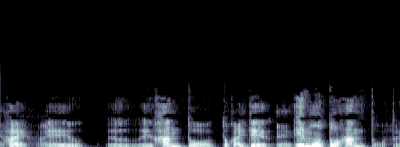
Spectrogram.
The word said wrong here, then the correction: 江友半島: と読みますと。 – 江は読みますね。江本がちょっと読めやすい。あ、ごめんなさい。江友半島です。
